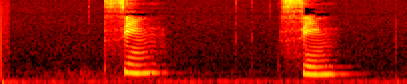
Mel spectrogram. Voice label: "Sim", Portuguese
